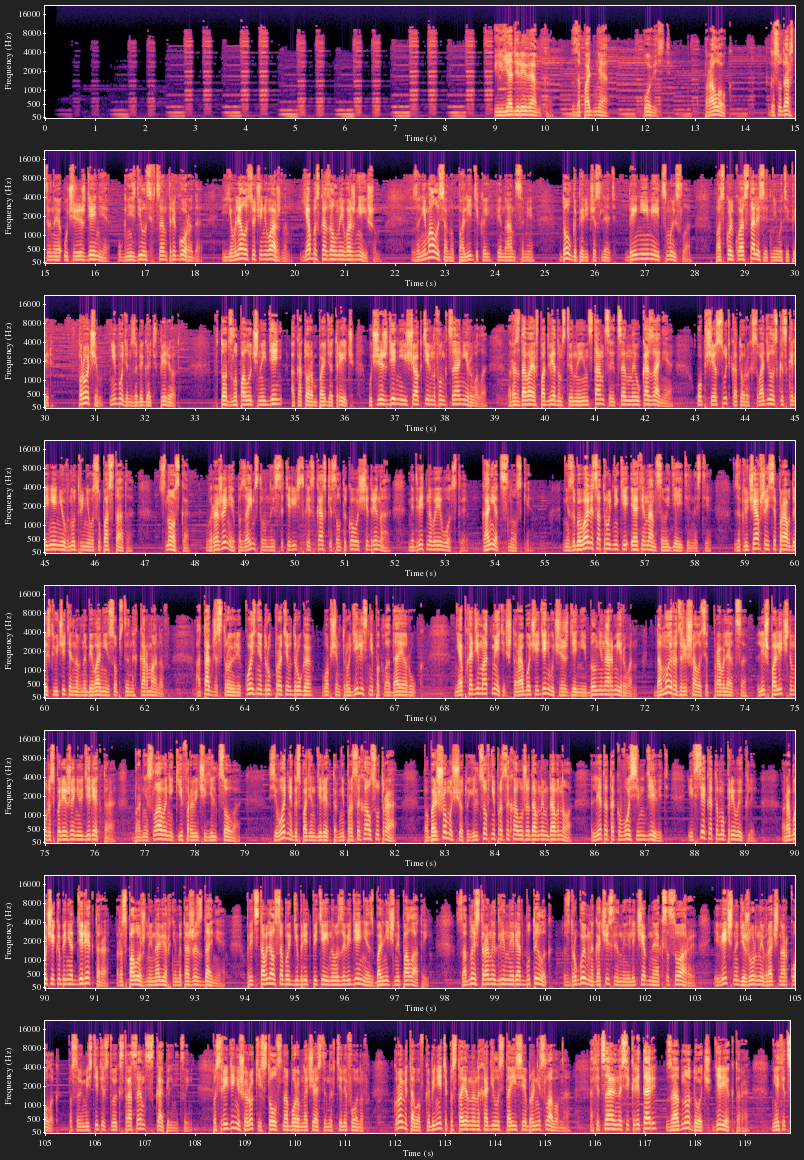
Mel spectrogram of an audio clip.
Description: Аудиокнига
